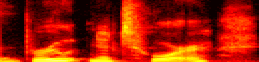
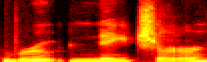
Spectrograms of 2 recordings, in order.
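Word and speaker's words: Brut Nature: you on the label that this is a brute Natur and brute at or brute nature you could call it um because that's the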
